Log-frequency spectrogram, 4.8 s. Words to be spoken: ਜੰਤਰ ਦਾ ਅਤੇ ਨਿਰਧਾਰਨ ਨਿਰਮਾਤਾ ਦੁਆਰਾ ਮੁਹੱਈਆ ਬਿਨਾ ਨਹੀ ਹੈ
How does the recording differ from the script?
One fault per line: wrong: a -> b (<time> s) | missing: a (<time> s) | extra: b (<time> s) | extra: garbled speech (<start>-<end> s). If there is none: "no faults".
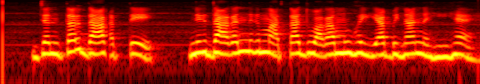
no faults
